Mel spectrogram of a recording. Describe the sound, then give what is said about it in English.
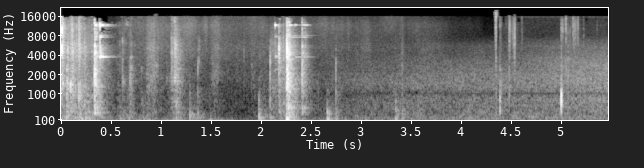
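A door rattles and clunks open, with a sharp latch click midway, as someone rushes out the front doors of a tattoo parlor, then the noise settles into quiet outdoor ambience and a single soft knock near the end. “So I finished as fast as I could and practically sprinted out the front doors.”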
